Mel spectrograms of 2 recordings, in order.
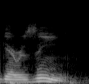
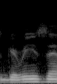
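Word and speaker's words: Gerizim: was Mount garizzi g-e-r-i-z-i-m probably better pronounced gerizine but the KJV I think has it accented as gariza and so that's just one of those words you pick up emphasizing the middle syllable instead of the last now you're going to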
